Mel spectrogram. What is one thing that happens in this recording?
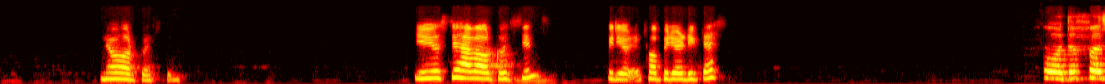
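A young woman speaks clearly into a headset microphone, in short bursts with pauses.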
